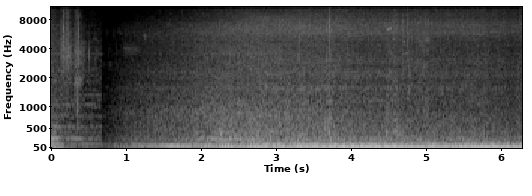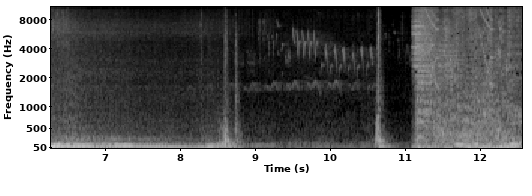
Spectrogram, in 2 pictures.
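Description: Film soundtrack effect: a low, steady rumbling drone swells up after a second or so, holds for several seconds and fades out. A faint wavering high tone follows, then a sharp click and a loud sudden hit about a second before the end.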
